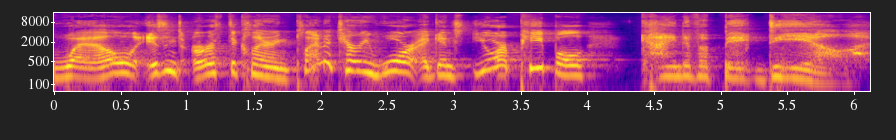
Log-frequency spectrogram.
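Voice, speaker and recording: At a fairly slow pace, someone performs a put-on character voice pitched in the middle range. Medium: comedy sketch. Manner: theatrical mock-menace.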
